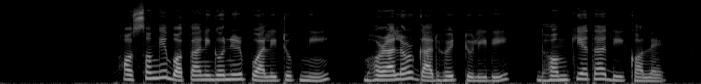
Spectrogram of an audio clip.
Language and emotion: Assamese, neutral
